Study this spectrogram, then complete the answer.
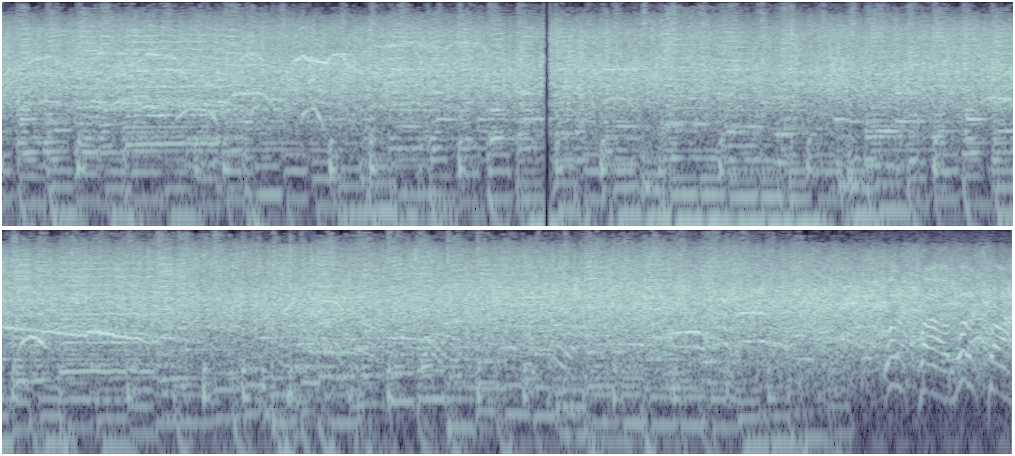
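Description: A studio audience at a Rodney Dangerfield comedy special cheers, whoops and applauds loudly, with a dense, continuous roar of crowd noise for about twenty seconds and voices shouting over it.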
